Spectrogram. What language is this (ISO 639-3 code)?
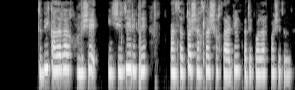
uzb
